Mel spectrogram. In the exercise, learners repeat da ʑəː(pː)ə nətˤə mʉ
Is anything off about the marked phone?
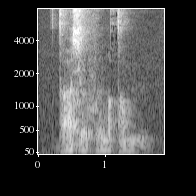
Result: yes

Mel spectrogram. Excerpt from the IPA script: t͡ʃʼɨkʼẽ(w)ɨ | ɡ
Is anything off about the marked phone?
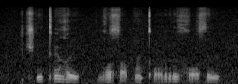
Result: yes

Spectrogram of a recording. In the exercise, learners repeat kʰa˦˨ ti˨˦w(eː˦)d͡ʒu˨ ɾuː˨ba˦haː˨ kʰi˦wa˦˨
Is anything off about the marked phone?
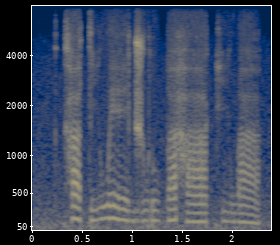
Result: yes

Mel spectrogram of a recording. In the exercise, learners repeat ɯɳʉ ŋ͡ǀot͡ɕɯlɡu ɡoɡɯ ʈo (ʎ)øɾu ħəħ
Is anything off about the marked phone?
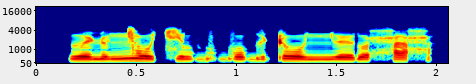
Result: yes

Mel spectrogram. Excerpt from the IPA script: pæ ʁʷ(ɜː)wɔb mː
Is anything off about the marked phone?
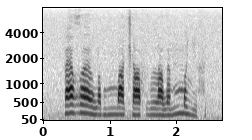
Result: no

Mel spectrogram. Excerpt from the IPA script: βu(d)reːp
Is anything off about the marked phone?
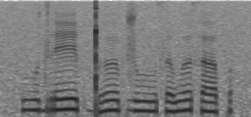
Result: no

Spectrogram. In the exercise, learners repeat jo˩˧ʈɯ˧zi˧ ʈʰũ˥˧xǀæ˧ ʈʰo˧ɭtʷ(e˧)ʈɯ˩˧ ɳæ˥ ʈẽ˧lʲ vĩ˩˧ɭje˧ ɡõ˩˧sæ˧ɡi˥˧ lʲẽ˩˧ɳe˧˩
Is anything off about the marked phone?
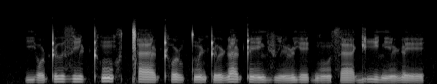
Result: yes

